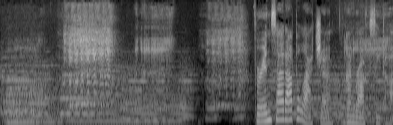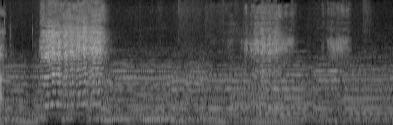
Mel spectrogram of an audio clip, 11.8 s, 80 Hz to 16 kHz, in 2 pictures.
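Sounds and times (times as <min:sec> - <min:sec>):
organ played by a person with a sustained melody: 0:00.0 - 0:03.1, 0:03.7 - 0:11.7
goats bleating along to an organ: 0:00.0 - 0:03.8, 0:05.0 - 0:07.6, 0:09.3 - 0:11.2
speech: 0:03.8 - 0:06.2.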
